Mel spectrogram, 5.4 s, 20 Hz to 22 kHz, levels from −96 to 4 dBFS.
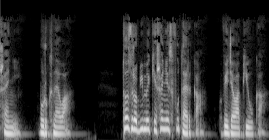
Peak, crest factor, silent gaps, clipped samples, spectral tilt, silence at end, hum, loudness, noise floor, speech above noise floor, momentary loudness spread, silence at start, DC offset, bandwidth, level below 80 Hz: -2 dBFS; 16 dB; none; under 0.1%; -6.5 dB/octave; 0.1 s; none; -17 LUFS; -79 dBFS; 63 dB; 12 LU; 0 s; under 0.1%; 12.5 kHz; -58 dBFS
